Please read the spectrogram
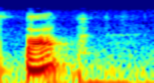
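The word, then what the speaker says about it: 밥: It's bap, but you can see biup used twice here. At the beginning, it's like a b, ba, and at the end, a p, bap.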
